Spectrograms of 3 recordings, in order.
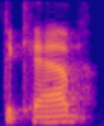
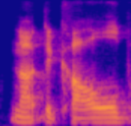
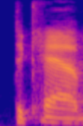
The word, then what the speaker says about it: DeKalb: It's DeKalb, not DeKalb or DeKalb or any other pronunciation. It's DeKalb, like why call a cab when you can call decab?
